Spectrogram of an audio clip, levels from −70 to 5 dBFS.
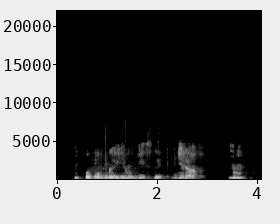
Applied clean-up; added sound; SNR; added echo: neural mask model DeepFilterNet 3.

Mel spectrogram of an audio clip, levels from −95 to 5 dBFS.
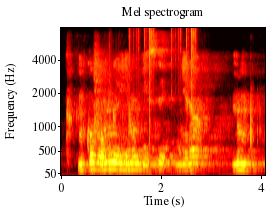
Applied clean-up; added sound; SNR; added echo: none; Coin (dropping); 13 dB; reverberation time 1.7 s.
